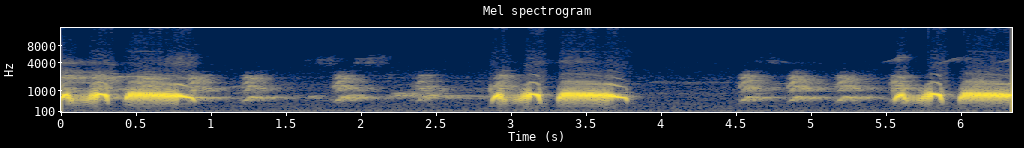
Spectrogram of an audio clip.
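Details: Morning calling of a spotted dove to attract wild doves, sung in 'thổ' voice with 'thúc gù'. Three strong phrases of quick double notes leading into a drawn-out rolling coo, soft chatter in the gaps.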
